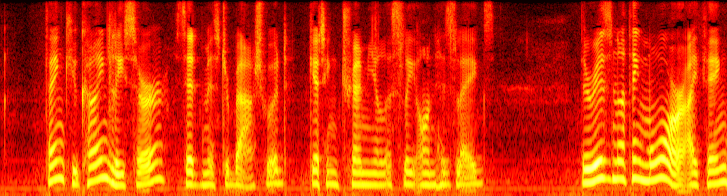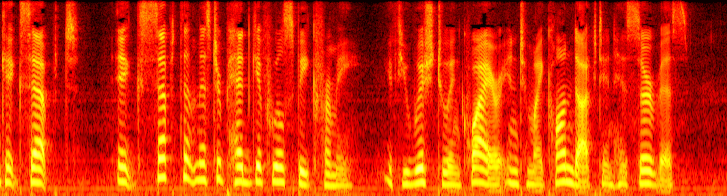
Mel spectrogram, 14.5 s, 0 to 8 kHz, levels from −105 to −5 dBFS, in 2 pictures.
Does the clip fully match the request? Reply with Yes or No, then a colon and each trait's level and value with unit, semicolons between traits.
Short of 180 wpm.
Yes: average, 155 wpm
